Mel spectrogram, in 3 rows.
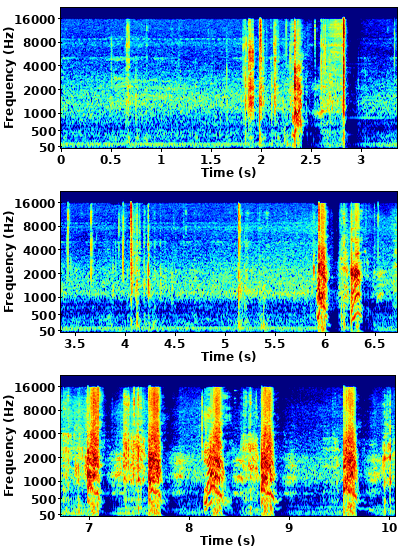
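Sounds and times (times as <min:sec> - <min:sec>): dog barking: 0:07.0 - 0:10.0.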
